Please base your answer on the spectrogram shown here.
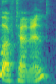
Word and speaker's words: lieutenant: for ie you get well it comes into English from the French obviously but imagine pronouncing it with like a very thick English accent while chopping on a cigar and maybe you can get halfway to left yeah for our listeners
